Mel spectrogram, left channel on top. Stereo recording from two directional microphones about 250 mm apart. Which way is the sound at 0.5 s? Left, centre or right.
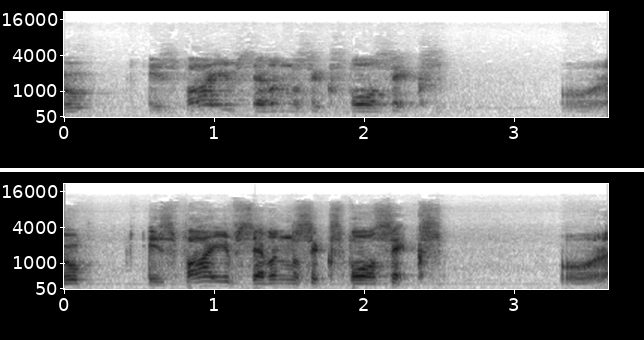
Right.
